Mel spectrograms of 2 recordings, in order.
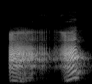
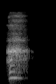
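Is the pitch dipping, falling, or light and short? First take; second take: dipping; light and short. First: The pitch dips low, then rises to middle-high. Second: It is said lightly and briefly, without a contour. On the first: "It starts middle low and dips down low and then up to middle high" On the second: "neutral tones pronunciation is light and short"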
